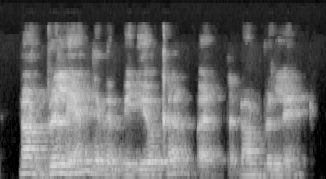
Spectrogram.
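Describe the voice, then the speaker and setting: With ordinary pitch variation, a man talks amid audible room echo. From southern India, Tamil Nadu, then Mumbai from 13. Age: 70s. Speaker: banking executive. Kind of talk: interview. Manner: halting with frequent fillers.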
